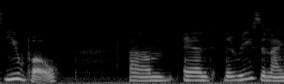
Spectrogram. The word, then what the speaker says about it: Yupo: the yep I I've heard people call it yepo it's yupo um and the reason I know that is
